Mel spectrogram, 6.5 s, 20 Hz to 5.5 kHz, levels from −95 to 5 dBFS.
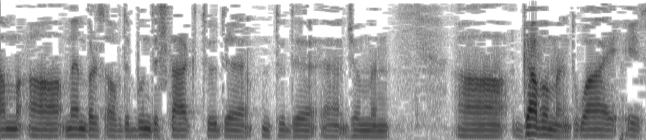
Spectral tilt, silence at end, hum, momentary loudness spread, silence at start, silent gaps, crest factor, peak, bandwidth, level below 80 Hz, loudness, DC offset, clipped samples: -8 dB/octave; 0 s; none; 14 LU; 0 s; none; 20 dB; 0 dBFS; 5.2 kHz; -52 dBFS; -20 LUFS; under 0.1%; under 0.1%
